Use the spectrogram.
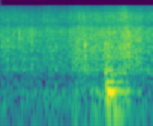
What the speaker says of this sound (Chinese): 开小火把鱼骨煎至金黄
